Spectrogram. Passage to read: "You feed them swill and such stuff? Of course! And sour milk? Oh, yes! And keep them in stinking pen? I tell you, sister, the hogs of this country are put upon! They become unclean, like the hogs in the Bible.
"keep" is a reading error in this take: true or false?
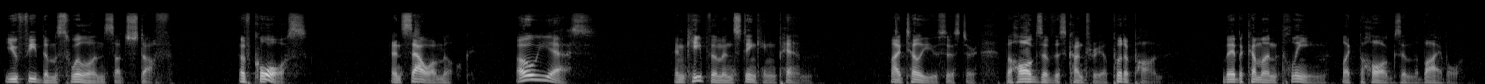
false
